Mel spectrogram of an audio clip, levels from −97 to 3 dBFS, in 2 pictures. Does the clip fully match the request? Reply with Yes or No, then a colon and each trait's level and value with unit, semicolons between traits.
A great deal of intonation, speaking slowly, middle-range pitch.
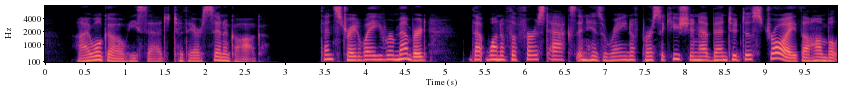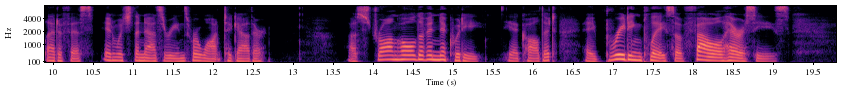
No: wide, 6.2 semitones; average, 170 wpm; medium, 180 Hz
